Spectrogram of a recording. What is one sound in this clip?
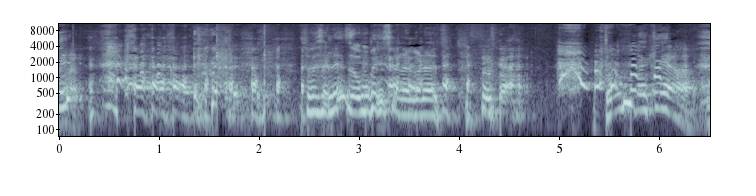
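Several young men and a young woman laugh.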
